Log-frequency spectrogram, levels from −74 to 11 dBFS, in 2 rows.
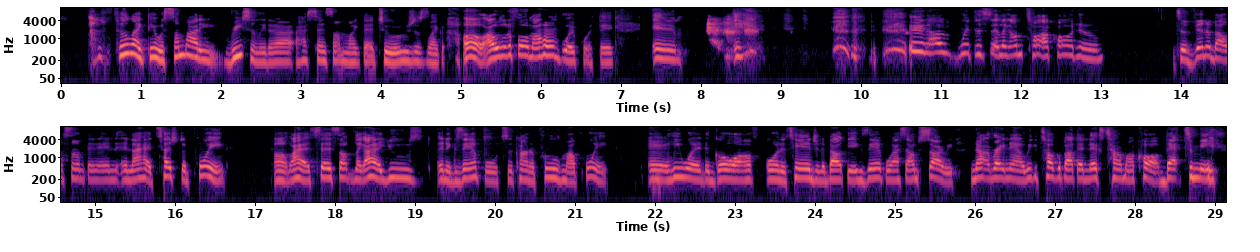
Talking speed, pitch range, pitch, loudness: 210 wpm, 190-250 Hz, 210 Hz, -22 LUFS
